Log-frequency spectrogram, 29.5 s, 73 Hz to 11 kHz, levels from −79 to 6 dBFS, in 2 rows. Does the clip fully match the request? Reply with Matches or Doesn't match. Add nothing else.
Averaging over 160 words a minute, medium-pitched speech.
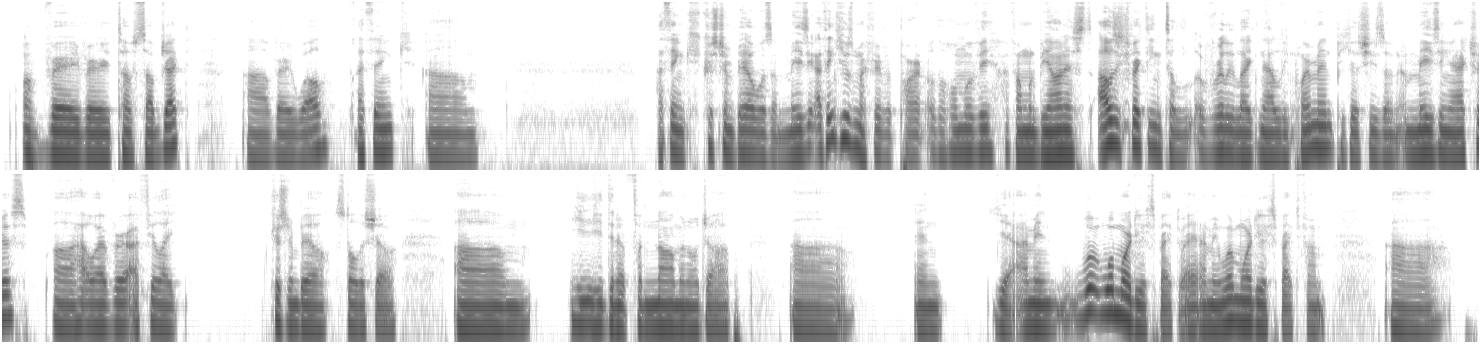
Doesn't match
